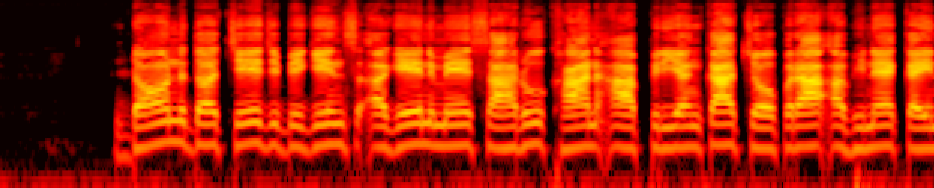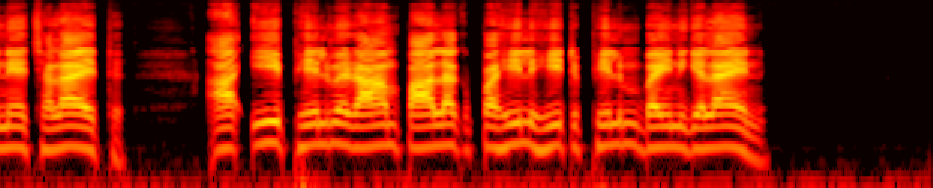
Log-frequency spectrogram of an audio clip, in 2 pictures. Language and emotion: Maithili, neutral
